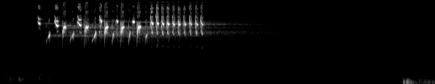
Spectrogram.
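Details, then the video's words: Widani-style song of a European goldfinch: a rapid run of chirps that speeds into an even, buzzy trill lasting about a second, then silence with a brief low knock at the end. "حسون ويداني حصري صوت مزلزل"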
